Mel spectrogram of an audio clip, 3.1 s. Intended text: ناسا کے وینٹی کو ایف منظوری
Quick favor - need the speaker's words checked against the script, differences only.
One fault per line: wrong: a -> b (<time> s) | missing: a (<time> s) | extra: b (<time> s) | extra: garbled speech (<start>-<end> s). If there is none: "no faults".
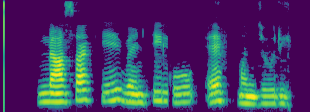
no faults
